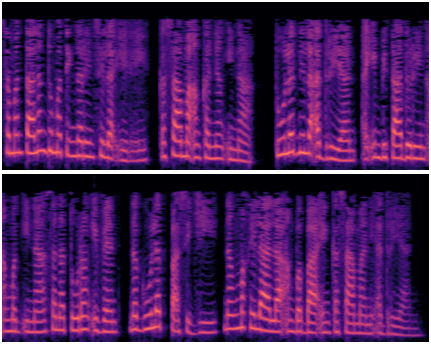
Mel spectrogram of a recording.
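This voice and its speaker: Woman narrator reading a romance story, slightly husky, dull sound. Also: medium pitch, expressive, fairly quick, no room sound. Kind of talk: scripted dramatic narration of romance fiction.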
